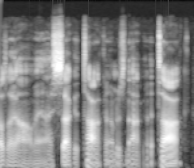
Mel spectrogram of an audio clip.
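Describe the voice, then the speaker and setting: A man speaks at a fairly quick pace with vocal fry. The recording is very clean, the background silent. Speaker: podcast co-host. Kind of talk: casual chat.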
